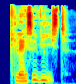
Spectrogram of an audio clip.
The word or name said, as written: klassevis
